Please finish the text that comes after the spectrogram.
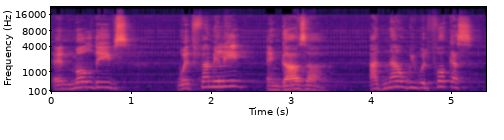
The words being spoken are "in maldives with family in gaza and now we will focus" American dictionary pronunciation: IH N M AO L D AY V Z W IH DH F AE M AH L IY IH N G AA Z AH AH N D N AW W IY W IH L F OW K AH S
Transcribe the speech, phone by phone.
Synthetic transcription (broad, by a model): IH N M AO L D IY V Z W IH DH F AE M AH L IY IH N G AA Z AH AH N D N AW W IY W IH L F OW K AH S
